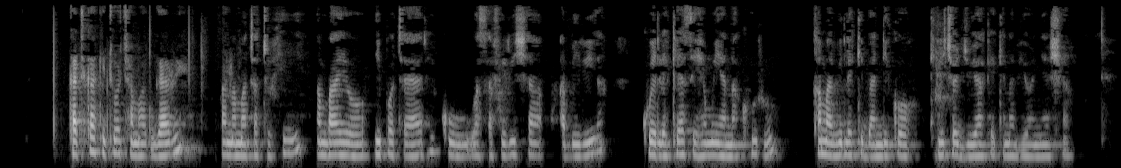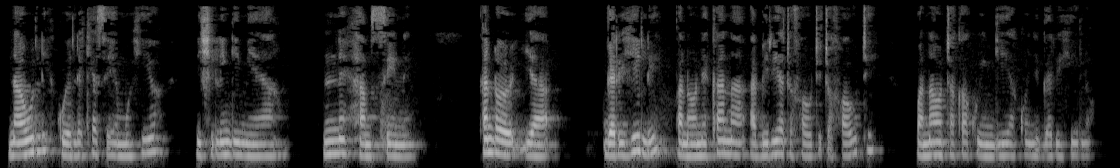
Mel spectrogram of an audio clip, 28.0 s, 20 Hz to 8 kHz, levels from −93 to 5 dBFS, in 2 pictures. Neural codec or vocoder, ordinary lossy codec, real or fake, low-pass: none; MP3, 32 kbps; real; 7.2 kHz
